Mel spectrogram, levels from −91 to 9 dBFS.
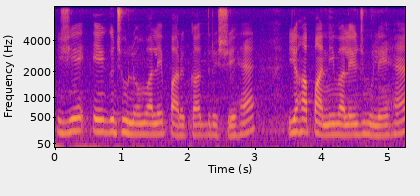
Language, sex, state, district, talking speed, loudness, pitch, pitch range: Hindi, female, Punjab, Pathankot, 150 wpm, -21 LUFS, 190 Hz, 180-225 Hz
